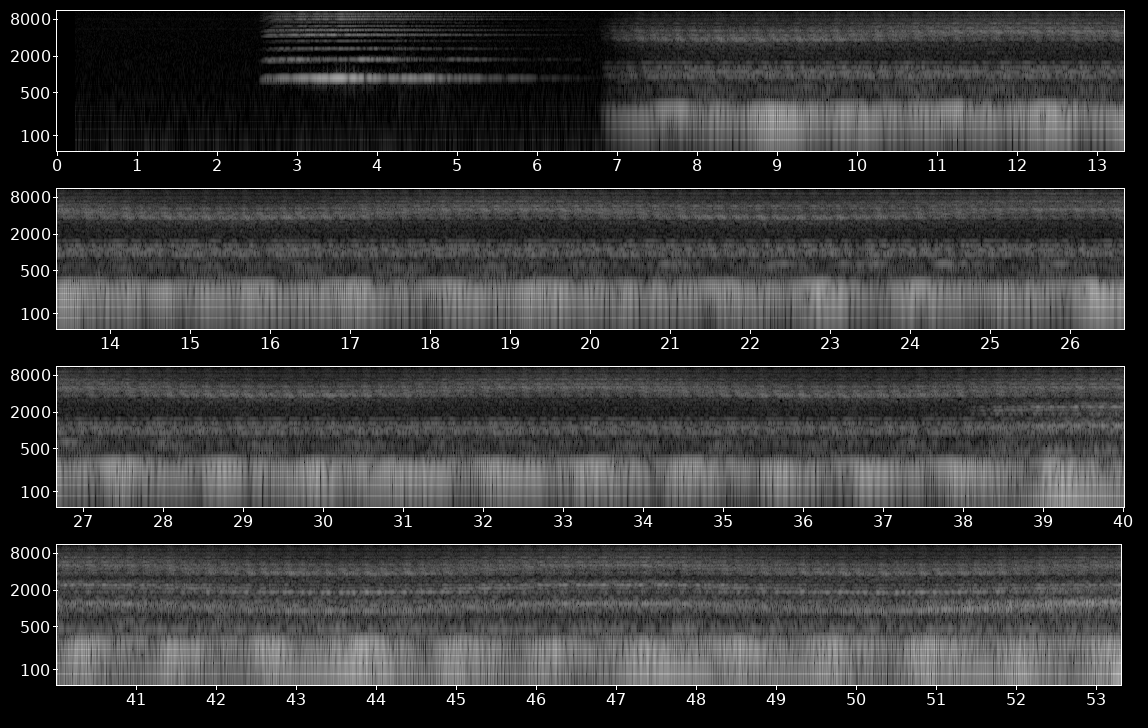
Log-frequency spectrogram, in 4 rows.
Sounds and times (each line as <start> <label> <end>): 38.0 synth 53.3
